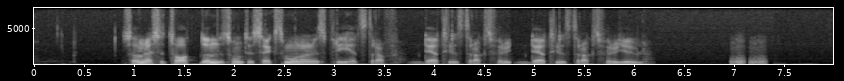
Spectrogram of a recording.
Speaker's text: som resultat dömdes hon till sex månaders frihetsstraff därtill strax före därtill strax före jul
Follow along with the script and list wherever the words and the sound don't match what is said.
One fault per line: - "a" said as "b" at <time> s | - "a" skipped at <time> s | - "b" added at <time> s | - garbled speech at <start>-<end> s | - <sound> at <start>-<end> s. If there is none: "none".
- laugh at 7.0-7.3 s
